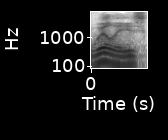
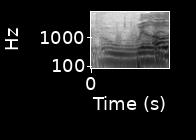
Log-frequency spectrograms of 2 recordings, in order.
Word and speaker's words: Willys: Wait, so the people who made Jeeps, is that pronounced Willys? – Yes, sir.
